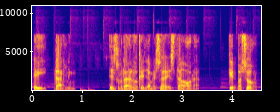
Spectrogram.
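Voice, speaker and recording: A man voicing a cheerful, affectionate husband who talks with lively enthusiasm. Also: on the low side, takes it slowly, full character voice. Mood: bubbly. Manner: bubbly, enthusiastic. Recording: slightly dull audio with faint background music.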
